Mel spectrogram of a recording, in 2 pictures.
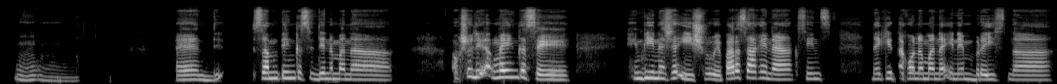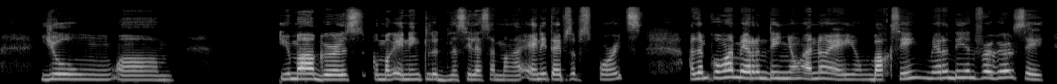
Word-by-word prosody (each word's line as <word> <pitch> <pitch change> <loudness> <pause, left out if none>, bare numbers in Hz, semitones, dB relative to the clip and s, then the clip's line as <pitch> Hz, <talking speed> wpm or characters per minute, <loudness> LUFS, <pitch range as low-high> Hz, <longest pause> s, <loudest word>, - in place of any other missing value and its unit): Mhm. 190 -7 -13 1.0
And 215 -1 0 0.4
something 285 +1 +4
kasi 275 -4 +2
di 265 - +3
naman 250 -2 -1
na 220 -2 0 0.6
actually 355 -2 +4
ang - - -1
ngayon 330 +1 +6
kasi, 220 -8 +5 0.6
hindi 280 +1 +3
na 285 -1 +2
siya 290 - +4
isyu, 235 +1 +5
eh, 210 - -2
para 275 +4 +6
sa'kin, 295 -3 +4
ah, 230 0 +6
since 260 -2 -4 0.4
nakikita 255 +2 -2
ko 270 - +2
naman 255 -1 +3
na - - +3
in-embrace 230 -4 -1
na 215 0 -1 0.5
yung 235 -1 -5
um 210 -1 -9 1.1
yung 250 +1 -4
mga 250 0 +7
girls, 225 - 0
kumbaga 230 +2 -5
in-include 230 -2 -7
na 220 - -10
sila 220 +2 -3
sa 225 +1 -6
mga 210 -1 -11
any 240 +1 -1
types 230 -2 -4
of 255 - -10
sports. 230 +4 -4 0.5
Alam 275 +3 -2
ko 300 0 -5
nga 325 - +3
meron 290 -2 0
din 285 -1 -4
yung 280 - -9
ano, 275 +1 -3
eh, 230 -4 -2
yung 225 0 -13
boxin, 275 +7 -3
meron 295 +1 -4
din 315 +1 -4
yun 310 - -7
for 300 +1 -2
girls 310 -1 -3
eh. 235 -3 -5
245 Hz, 160 wpm, -22 LUFS, 225-280 Hz, 1.1 s, mga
